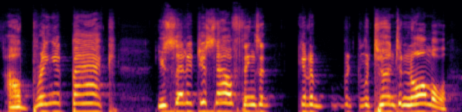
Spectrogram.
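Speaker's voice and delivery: put-on young woman character voice. Crystal's niece pleading with her aunt, character voice. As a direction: give the character her own bright young voice.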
